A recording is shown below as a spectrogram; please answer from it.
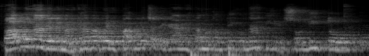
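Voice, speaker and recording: A man preaches in a very high voice, calling out to his congregation and climbing into shouts. The sound comes from a large church hall, heavily echoing and picked up from a distance. Soft music plays faintly underneath. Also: level tone, normal speed, creaky. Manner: call-and-response preaching, rising to shouts. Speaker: pastor. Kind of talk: sermon. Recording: echoey hall, distant mic, music behind.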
